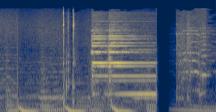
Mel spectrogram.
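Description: Logo jingle music with a steady beat of low thumps, topped about halfway through by a bright, ringing bell-like chime. The music cuts off suddenly, and after a brief gap a new music track begins.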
